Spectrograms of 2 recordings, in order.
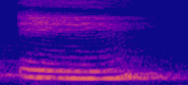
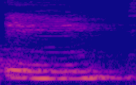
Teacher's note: O I não é pronunciado, in, assim, ó, é nasal, in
